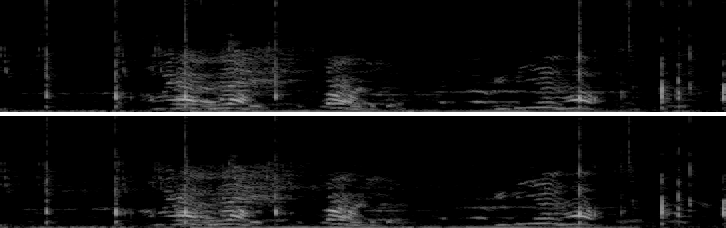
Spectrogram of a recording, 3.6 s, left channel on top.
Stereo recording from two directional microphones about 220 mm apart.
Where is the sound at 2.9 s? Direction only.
25° left (ahead or behind).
